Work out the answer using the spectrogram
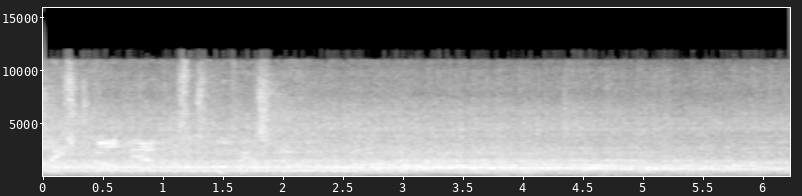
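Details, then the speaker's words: Fully rebuilt Bridgeport milling machine with new gears and all bearings replaced in the head; head running with a smooth, even whir and clean steady mid-pitched tone, no knocks or grinding, sounds healthy. "okay so powering up the head look you listen to that it's lovely and loving - I love it"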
